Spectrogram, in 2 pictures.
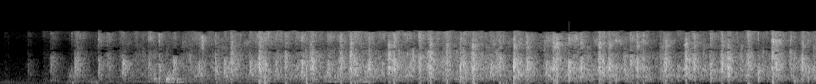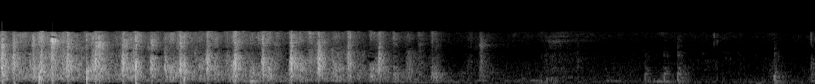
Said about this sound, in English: Applause says most of it.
